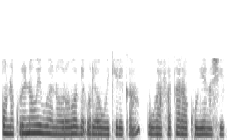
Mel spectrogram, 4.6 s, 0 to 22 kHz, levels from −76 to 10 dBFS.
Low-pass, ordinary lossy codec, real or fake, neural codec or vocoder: 7.2 kHz; AAC, 16 kbps; real; none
